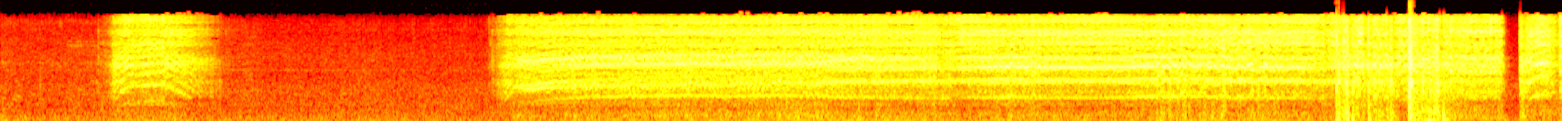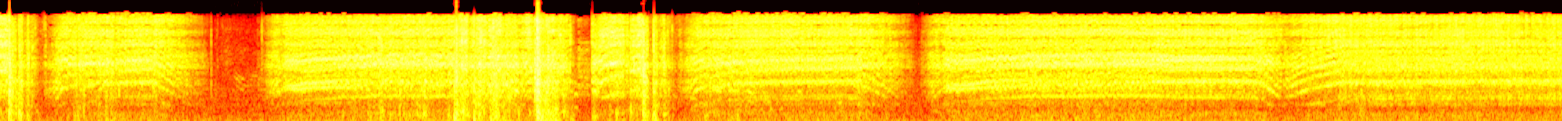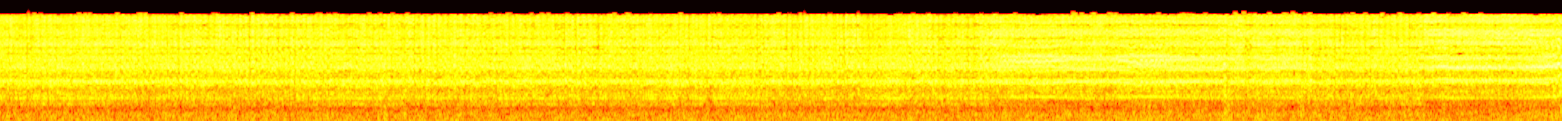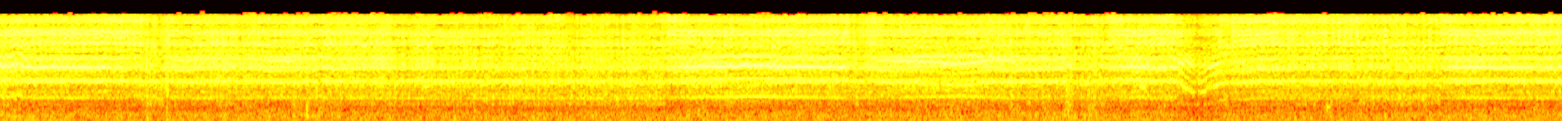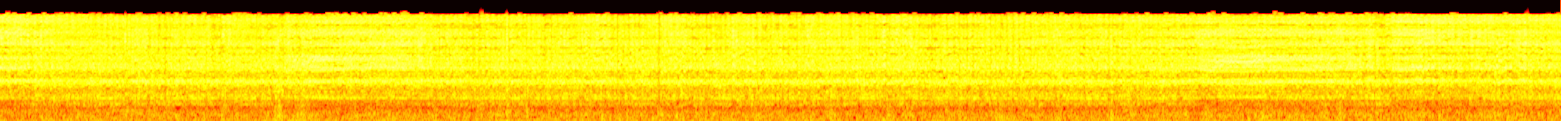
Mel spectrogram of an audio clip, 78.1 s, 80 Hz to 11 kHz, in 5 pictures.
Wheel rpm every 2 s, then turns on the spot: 30, 0, 50, 160, 160, 160, 160, 130, 80, 110, 130, 120, 100, 160, 130, 160, 160, 160, 160, 160, 160, 160, 160, 160, 160, 160, 160, 160, 160, 150, 160, 160, 160, 160, 160, 160, 160, 160, 160.
none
